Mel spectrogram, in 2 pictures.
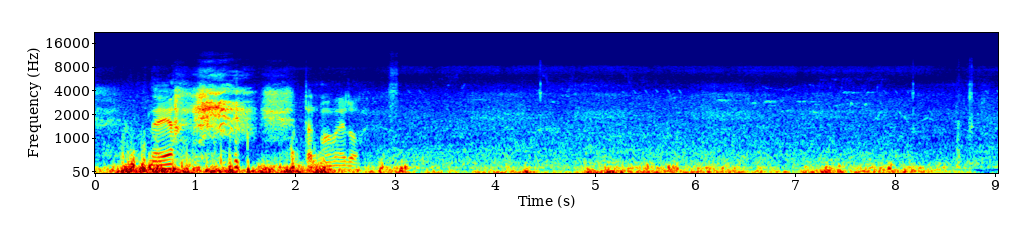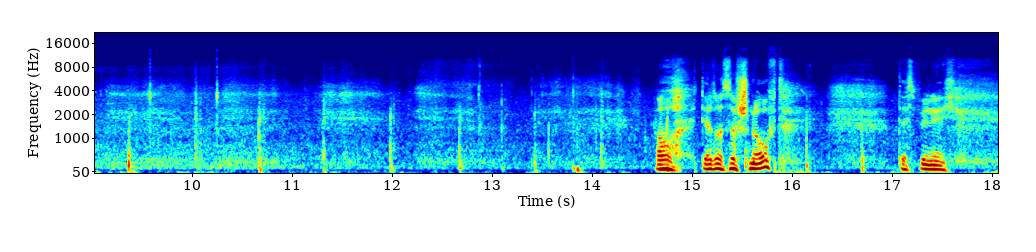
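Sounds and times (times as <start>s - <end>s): wind rumble on microphone: 0.0s - 8.8s
footsteps on dirt trail: 8.2s - 18.0s
man panting heavily: 9.0s - 14.6s, 15.8s - 18.0s.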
